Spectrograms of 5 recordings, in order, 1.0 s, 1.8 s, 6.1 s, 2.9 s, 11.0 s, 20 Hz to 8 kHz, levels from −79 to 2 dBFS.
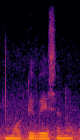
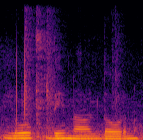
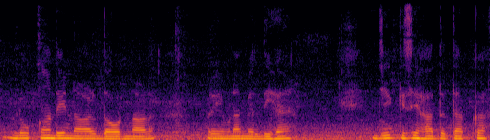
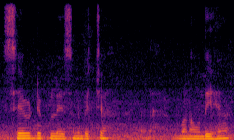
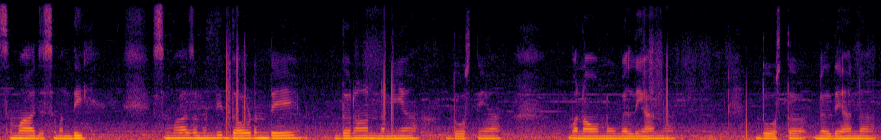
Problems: continuous background conversations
